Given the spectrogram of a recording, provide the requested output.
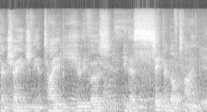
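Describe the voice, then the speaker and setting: A man speaks at a fairly low pitch. Audible room echo surrounds him, with faint music in the background. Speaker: pastor. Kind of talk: prayer then sermon. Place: church.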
